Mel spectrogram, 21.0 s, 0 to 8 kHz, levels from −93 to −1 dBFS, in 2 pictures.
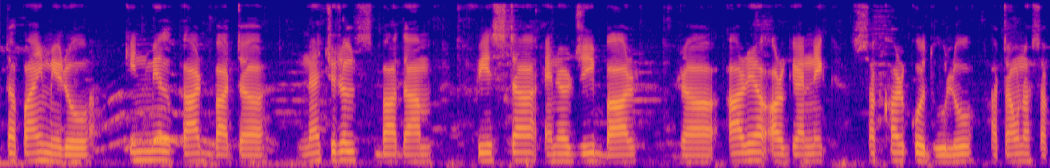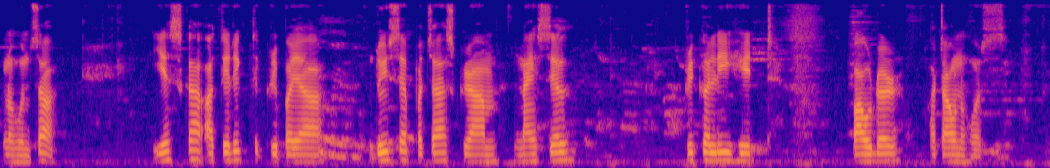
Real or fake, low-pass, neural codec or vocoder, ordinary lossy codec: real; 7.2 kHz; none; none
